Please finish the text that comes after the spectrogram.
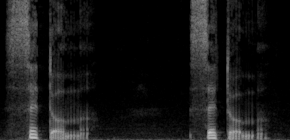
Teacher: H is not pronounced, so the first sound that we hear is O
